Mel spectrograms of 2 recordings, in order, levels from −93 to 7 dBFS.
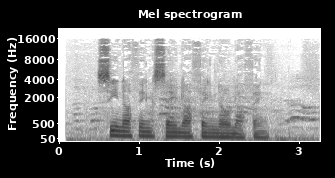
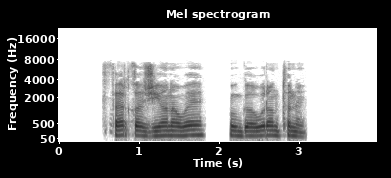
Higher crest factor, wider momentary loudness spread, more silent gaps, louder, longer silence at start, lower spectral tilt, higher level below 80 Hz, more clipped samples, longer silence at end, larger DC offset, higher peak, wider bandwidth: about the same, 16 dB vs 18 dB; first, 17 LU vs 8 LU; second, none vs 1.83-2.11 s; about the same, -22 LUFS vs -20 LUFS; second, 0.1 s vs 0.55 s; about the same, -5 dB/octave vs -6 dB/octave; first, -42 dBFS vs -60 dBFS; neither; second, 0 s vs 0.9 s; neither; about the same, -6 dBFS vs -4 dBFS; first, 16.5 kHz vs 7.6 kHz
